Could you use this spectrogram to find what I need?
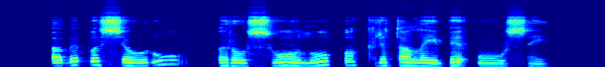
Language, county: Lithuanian, Klaipėda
